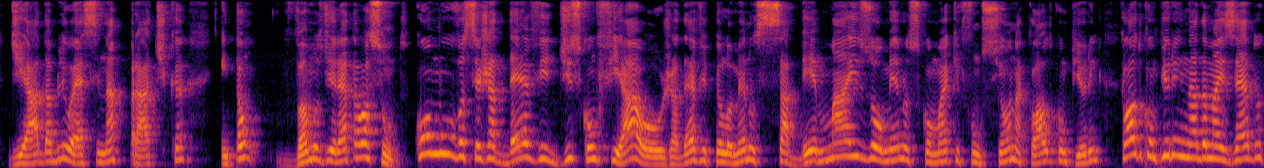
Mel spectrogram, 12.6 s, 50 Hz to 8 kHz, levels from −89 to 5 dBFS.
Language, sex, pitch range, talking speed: Portuguese, male, 160-220 Hz, 165 wpm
